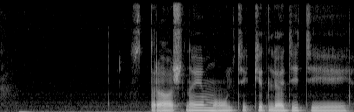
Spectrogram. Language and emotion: Russian, sad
